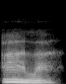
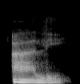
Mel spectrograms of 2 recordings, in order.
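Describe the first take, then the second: First: The word ends with an a vowel. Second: The word ends with an i vowel. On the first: The speaker calls it wrong. "nggak dibaca ala" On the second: The speaker calls it right. "tapi ali"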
